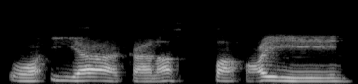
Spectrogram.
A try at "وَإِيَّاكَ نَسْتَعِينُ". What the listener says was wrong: ওয়া ইয়া টান হবে।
